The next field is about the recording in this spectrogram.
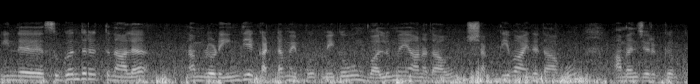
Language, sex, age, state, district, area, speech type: Tamil, female, 30-45, Tamil Nadu, Vellore, urban, spontaneous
